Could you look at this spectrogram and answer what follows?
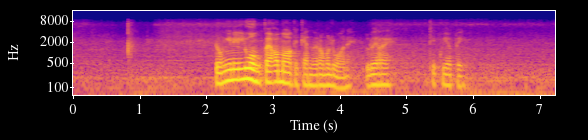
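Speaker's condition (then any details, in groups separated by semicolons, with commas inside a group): No condition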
